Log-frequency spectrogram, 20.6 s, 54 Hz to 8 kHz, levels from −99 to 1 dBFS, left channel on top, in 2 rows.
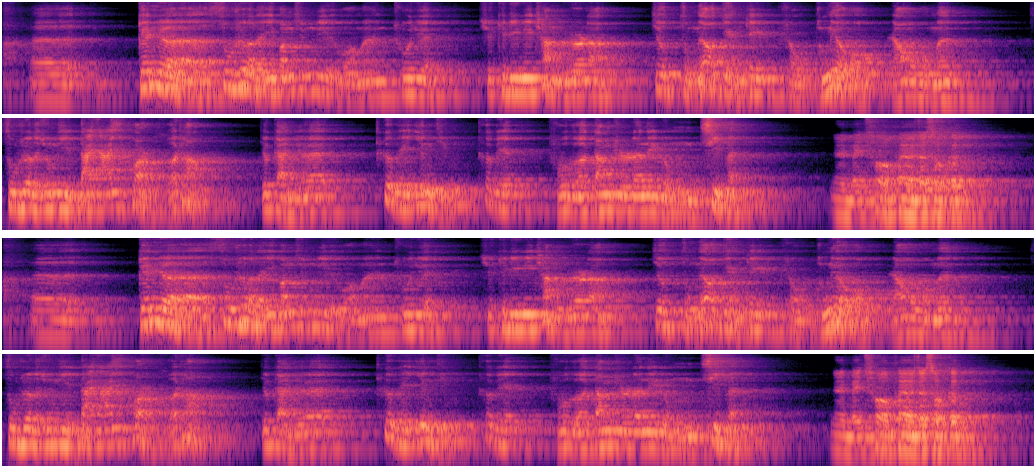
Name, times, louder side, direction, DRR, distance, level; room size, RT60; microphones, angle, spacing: voice 1, 0.3-1.0 1.4-4.4 4.8-6.1 6.5-9.6 10.3-12.4 12.9-13.7 14.1-15.5 15.8-17.8, left 1 dB, 45° left, 0 dB, 0.9 m, -27 dB
voice 2, 18.6-19.9, right 1 dB, 75° right, 0 dB, 1.1 m, -25 dB
11.5 x 6.6 x 2.7 m, 1.5 s
head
